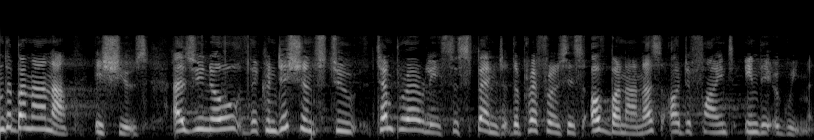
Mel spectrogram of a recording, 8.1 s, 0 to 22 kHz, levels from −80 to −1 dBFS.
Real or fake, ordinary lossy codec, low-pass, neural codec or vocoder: real; none; none; none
